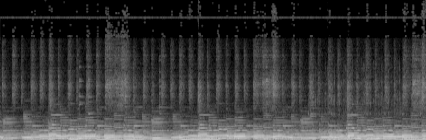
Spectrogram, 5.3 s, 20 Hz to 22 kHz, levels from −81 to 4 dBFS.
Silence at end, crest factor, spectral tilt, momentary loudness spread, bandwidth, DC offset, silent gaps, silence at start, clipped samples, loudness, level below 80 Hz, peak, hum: 0 s; 14 dB; -6 dB/octave; 4 LU; over 20 kHz; under 0.1%; none; 0 s; under 0.1%; -18 LUFS; -26 dBFS; -4 dBFS; none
